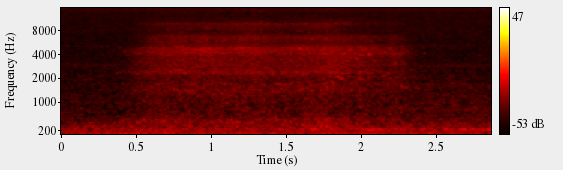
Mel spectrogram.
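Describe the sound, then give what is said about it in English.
One deep inhale of breath, soft and airy, lasts about two seconds and is heard alone against faint background hiss. “Inhale all the way down to your belly. Feel the air fill your lungs on the way up.”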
